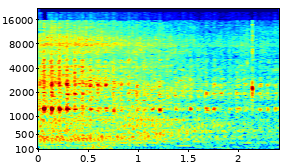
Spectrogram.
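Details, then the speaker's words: Diesel at low idle: quick, loose metallic knocking clatter that lessens with the clutch pedal down and knocks with it released, no pedal vibration here; failed dual mass flywheel rattle. "this is the sound of a failed dual mass flywheel or DMF for short hear that knocking noise"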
